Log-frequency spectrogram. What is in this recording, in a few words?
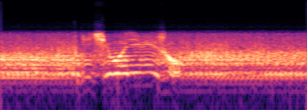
searchlite, mood low, speech ru; War Thunder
